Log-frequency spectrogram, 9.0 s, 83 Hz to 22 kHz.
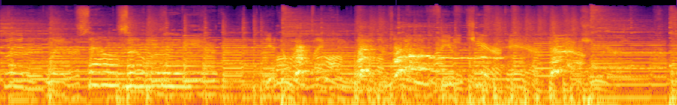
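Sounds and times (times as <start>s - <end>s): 
person singing: 0.0s - 8.0s
speech: 0.1s - 0.4s, 1.2s - 2.7s, 3.7s - 5.6s
dog barking: 3.9s - 7.8s.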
